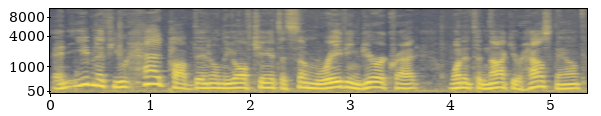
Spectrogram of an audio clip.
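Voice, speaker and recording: A man's voice: on the high side, lively intonation, normal speed, warm tone. A man playing an indignant, stubborn and sarcastic homeowner in a comic radio play, with a dry delivery.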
